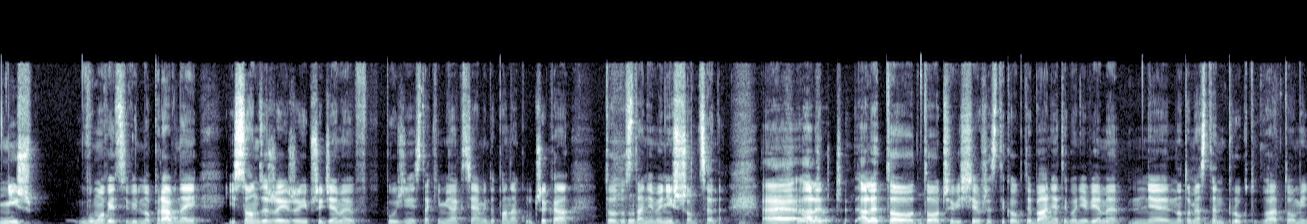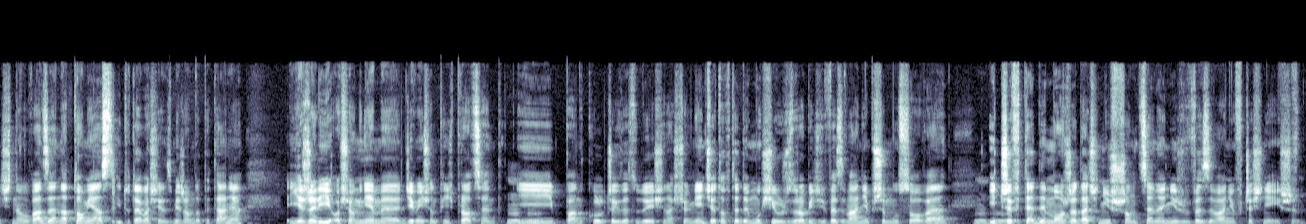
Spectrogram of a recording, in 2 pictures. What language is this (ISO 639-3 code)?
pol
